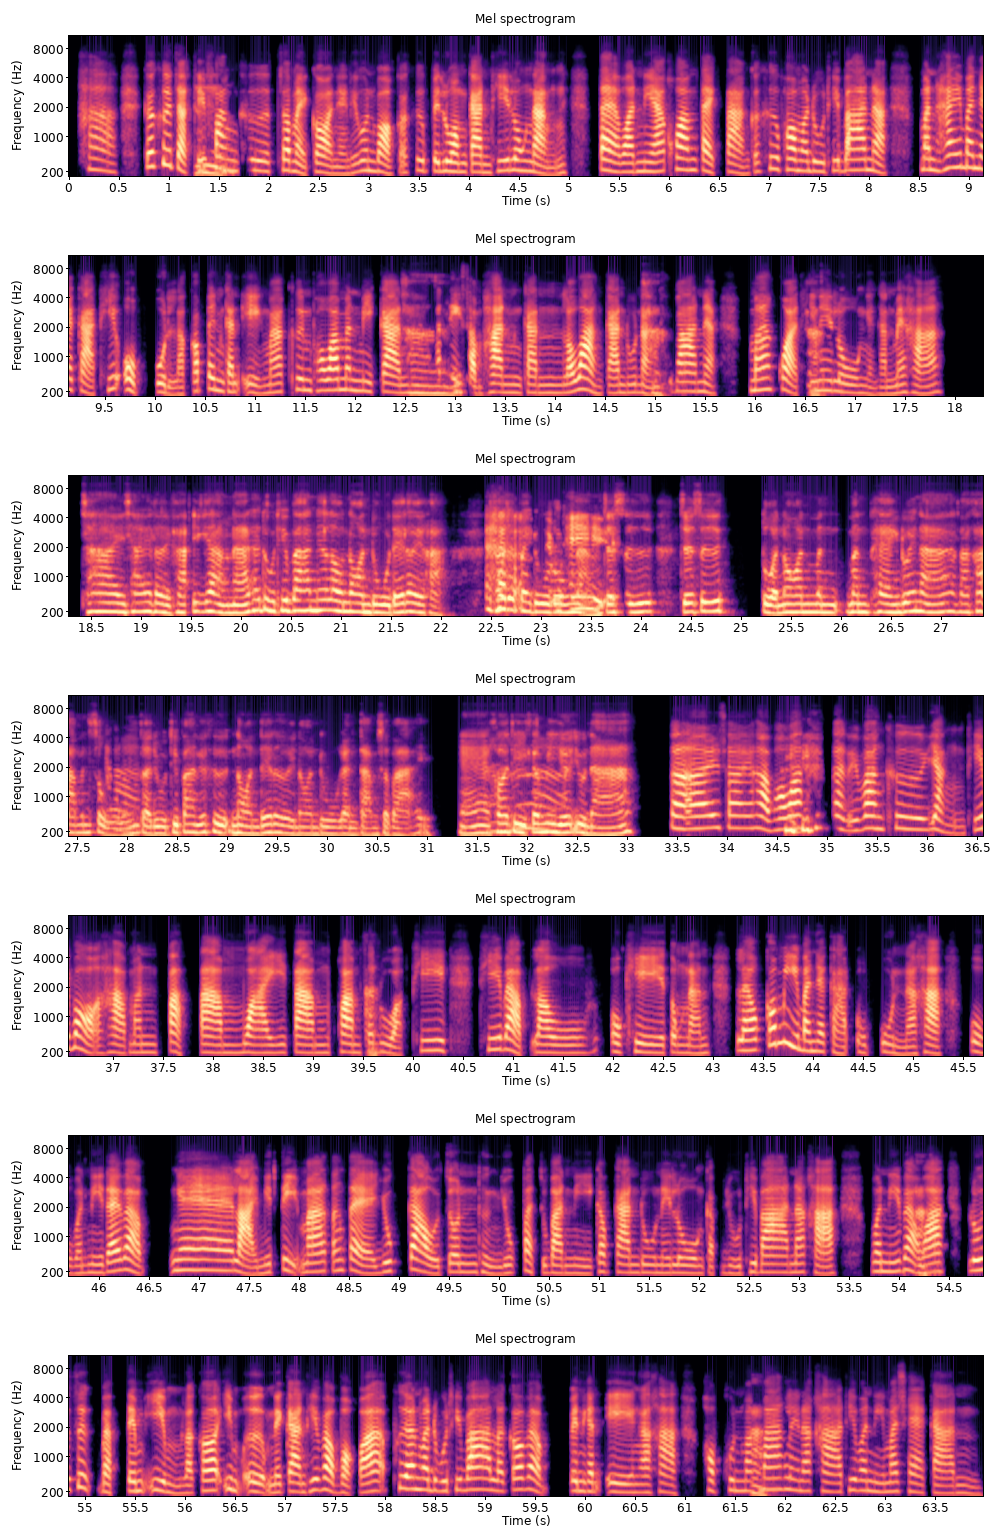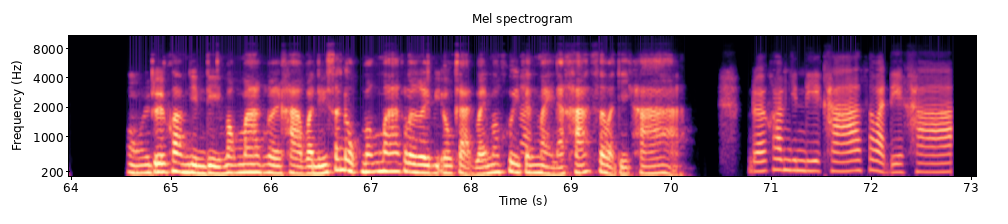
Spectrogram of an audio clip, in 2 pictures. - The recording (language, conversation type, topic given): Thai, podcast, การดูหนังในโรงกับดูที่บ้านต่างกันยังไงสำหรับคุณ?
- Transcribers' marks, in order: other background noise; chuckle; chuckle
